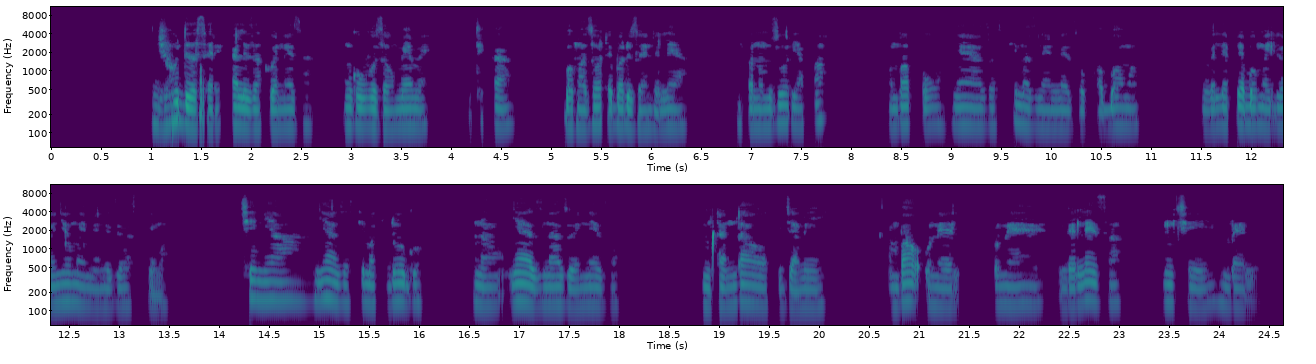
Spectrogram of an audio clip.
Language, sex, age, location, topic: Swahili, male, 18-24, Nairobi, government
